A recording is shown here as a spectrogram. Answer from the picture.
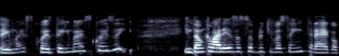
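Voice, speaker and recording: A woman with an animated tone, a high pitch and ordinary pitch variation. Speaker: marketing consultant. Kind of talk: workshop talk. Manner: fast.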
